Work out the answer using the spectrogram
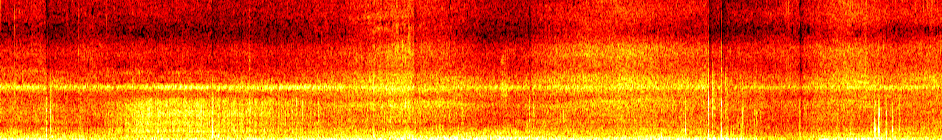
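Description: Distant aerial fireworks going off: scattered sharp pops and crackles, several close together near the end, over a steady low rumble.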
